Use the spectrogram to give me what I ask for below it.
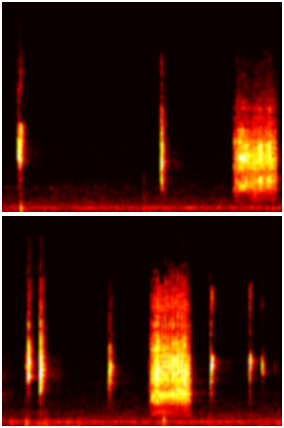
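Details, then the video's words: Oxpecker (Somali jirri) in Somalia: scattered sharp high clicks and two loud broadband hissing rasps, each about a third of a second, with a steady low hum underneath. "Jirri | oxpecker"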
